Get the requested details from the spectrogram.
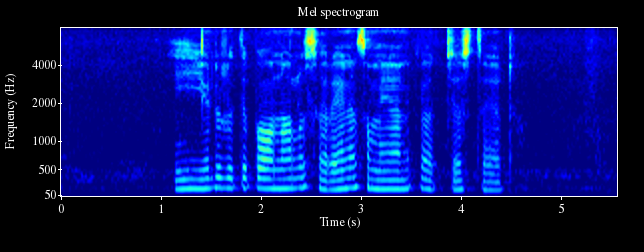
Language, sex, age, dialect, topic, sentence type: Telugu, female, 41-45, Utterandhra, agriculture, statement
